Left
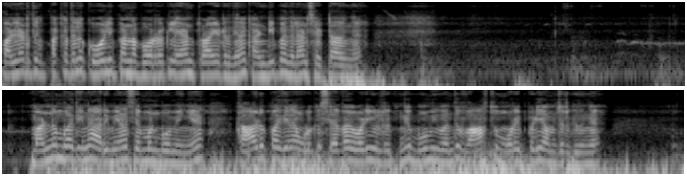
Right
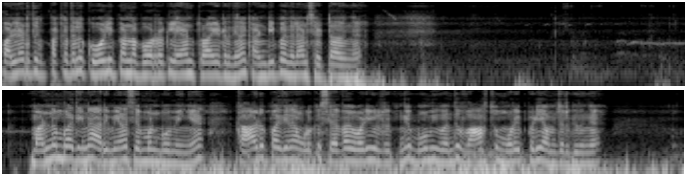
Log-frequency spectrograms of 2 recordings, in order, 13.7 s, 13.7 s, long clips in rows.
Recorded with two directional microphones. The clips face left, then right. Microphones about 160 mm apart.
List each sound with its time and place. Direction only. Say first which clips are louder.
0.0 s speech: right 4 dB; 10° right (ahead or behind)
7.1 s speech: right 3 dB; 5° right (ahead or behind)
